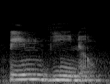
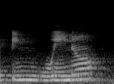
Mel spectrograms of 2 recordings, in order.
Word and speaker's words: pingüino: So the only thing is that when you put the U with two dots, you're going to pronounce the U. If you don't have the two dots over the U in this case, it would sound like this, pinguino. And I want to say pinguino.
